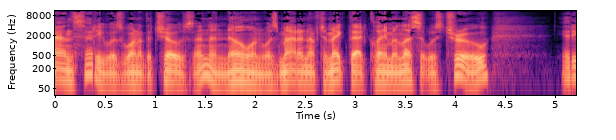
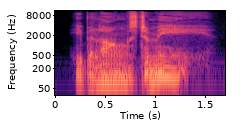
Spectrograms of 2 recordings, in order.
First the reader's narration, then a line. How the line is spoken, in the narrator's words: a man whispered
